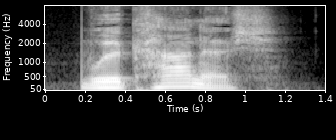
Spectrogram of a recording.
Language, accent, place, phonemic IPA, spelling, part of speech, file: German, Germany, Berlin, /vʊlˈkaːnɪʃ/, vulkanisch, adjective, De-vulkanisch.ogg
- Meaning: volcanic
